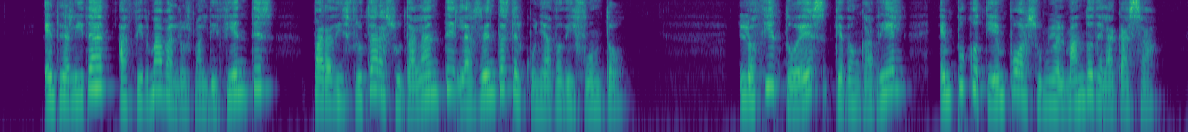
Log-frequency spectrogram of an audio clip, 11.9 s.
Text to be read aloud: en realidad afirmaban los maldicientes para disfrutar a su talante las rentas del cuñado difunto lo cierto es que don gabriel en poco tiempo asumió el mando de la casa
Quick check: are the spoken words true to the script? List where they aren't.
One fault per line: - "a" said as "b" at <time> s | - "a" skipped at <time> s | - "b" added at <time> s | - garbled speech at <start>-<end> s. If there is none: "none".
none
